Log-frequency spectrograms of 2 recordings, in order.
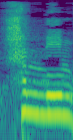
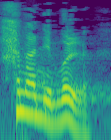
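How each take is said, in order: First: The word is squeezed into two syllables. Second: The word is said with all three syllables. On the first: The speaker calls it wrong. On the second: The speaker calls it right.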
